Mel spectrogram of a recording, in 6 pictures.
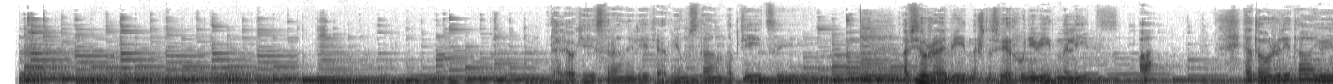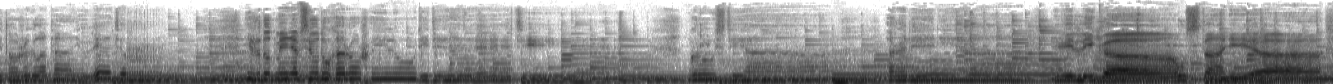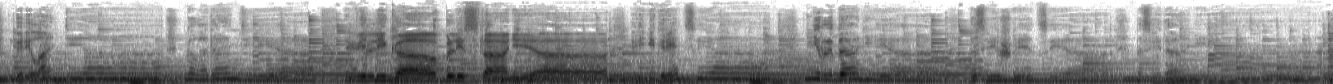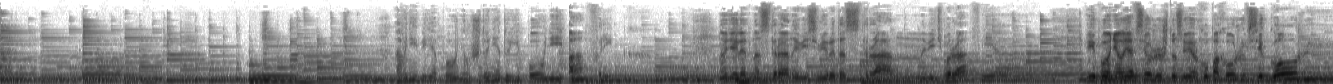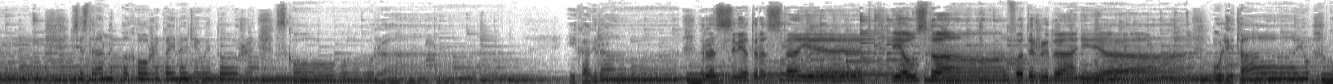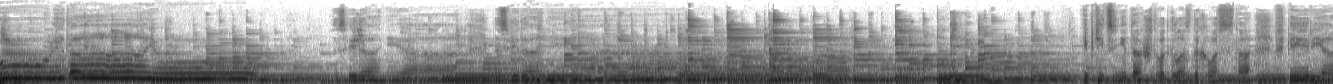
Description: Песня в исполнении автора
